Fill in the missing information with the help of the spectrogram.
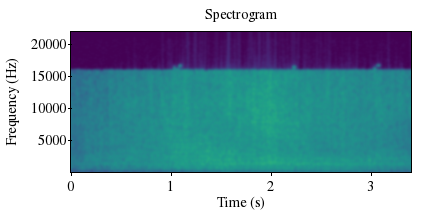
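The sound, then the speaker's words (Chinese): Ocean waves wash steadily onto a sandy beach on a sunny day, a broad hissing roar that swells slightly and stays loud throughout, with no voices. “来来去去的浪涛声中，我突然听到有人在尖叫”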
